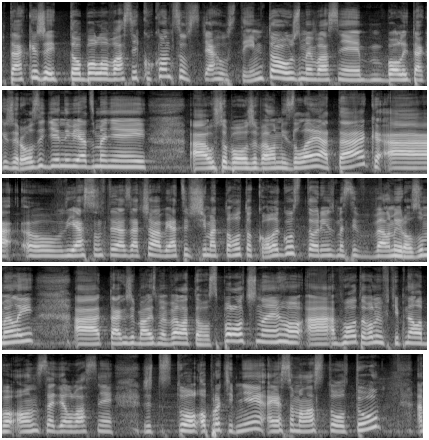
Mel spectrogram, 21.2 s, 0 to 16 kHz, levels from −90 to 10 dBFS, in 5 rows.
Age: 20-39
